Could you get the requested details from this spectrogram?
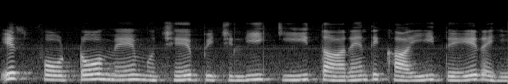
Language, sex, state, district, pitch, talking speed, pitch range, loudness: Hindi, female, Madhya Pradesh, Katni, 210 Hz, 120 wpm, 200-225 Hz, -17 LUFS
